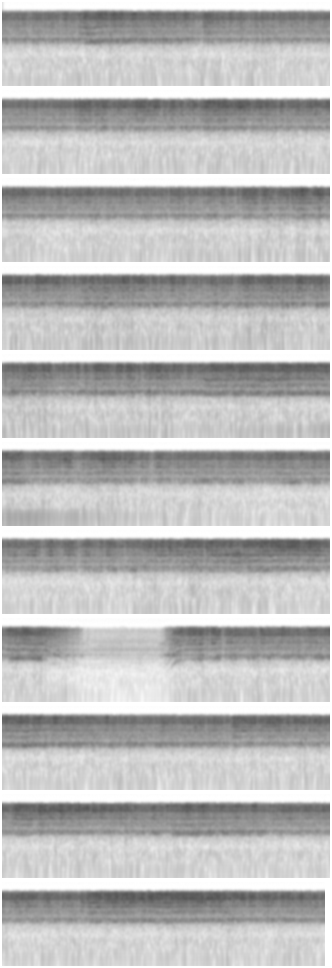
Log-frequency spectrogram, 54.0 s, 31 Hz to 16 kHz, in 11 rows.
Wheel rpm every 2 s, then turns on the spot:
230, 230, 230, 230, 230, 230, 230, 230, 230, 230, 230, 220, 220, 220, 220, 220, 210, 130, 100, 230, 230, 230, 230, 230, 230, 230, 230.
none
